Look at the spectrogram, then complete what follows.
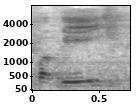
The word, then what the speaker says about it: Babij: what's your name puppy okay don't spell your last name for me e-a-b-i-j okay the j is kind of silent well they don't pronounce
